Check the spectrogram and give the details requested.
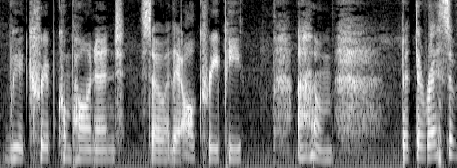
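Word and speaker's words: KREEP: a weird component that we call creep and it's spelled k r e e p and stands for potassium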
